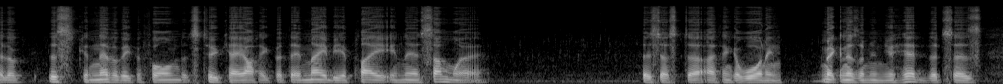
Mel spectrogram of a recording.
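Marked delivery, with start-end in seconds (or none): none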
